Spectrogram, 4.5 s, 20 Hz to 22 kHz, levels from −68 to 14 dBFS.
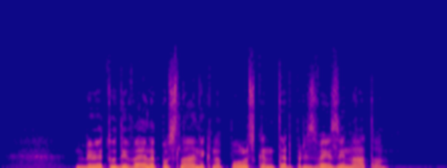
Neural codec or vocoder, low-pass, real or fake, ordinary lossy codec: none; 19.8 kHz; real; none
